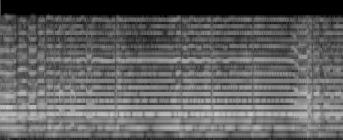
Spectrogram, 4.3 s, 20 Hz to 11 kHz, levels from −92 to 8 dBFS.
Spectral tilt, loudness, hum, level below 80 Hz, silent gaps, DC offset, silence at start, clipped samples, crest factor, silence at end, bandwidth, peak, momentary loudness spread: 6 dB/octave; -18 LUFS; 60 Hz at -80 dBFS; -76 dBFS; none; under 0.1%; 0 s; under 0.1%; 14 dB; 0 s; 10 kHz; -8 dBFS; 3 LU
